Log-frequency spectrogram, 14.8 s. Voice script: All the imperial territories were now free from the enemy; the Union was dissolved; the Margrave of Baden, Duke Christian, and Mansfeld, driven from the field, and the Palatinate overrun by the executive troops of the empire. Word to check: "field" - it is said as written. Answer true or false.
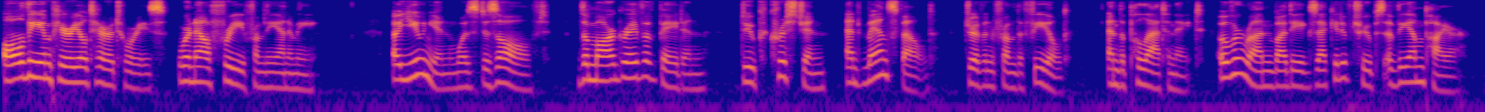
true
